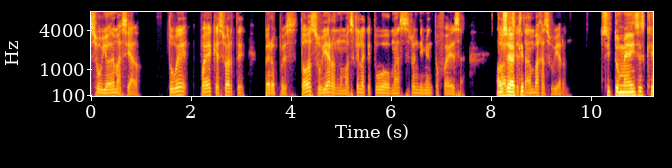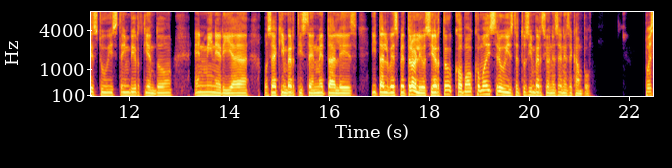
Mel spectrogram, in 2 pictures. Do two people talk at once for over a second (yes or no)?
no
